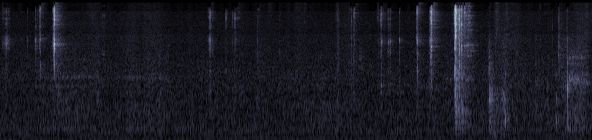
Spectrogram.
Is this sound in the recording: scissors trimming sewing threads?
yes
